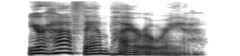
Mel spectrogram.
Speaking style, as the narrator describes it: said quietly

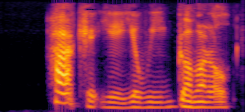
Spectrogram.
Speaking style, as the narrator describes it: his mother said, but in a tolerant tone

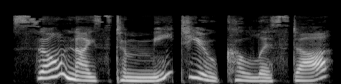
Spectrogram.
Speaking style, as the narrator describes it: Alex said, her voice sugar-coated with sarcasm

